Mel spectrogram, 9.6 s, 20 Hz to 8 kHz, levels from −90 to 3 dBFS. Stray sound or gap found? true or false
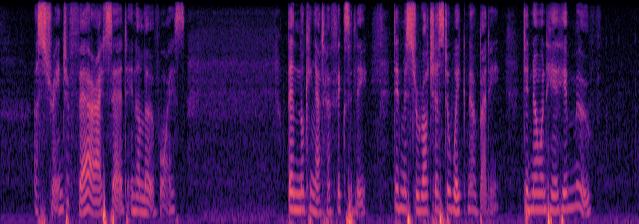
false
